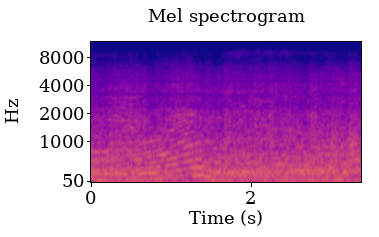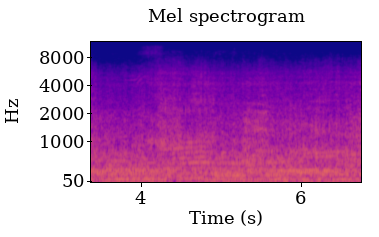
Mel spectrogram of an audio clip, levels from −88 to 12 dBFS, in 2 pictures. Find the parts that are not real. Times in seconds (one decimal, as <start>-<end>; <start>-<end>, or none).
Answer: 2.4-6.0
